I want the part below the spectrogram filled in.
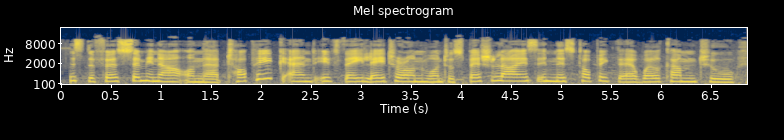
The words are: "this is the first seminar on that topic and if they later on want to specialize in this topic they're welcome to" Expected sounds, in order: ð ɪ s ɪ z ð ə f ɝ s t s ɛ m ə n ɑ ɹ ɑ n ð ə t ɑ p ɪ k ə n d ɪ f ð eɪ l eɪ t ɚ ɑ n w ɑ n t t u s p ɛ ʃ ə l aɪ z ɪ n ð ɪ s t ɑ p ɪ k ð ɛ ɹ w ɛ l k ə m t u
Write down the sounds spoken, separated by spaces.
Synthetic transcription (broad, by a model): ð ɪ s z ð ə f ɝ s t s ɛ m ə n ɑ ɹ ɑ n ð ə t ɑ p ɪ k ə n d ɪ f ð eɪ l eɪ t ɚ ɑ n w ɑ n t t u s p ɛ ʃ ə l aɪ z ɪ n ð ɪ s t ɑ p ɪ k ð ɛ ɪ w ɛ l k ə m t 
